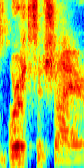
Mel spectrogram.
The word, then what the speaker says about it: Worcestershire: Yeah, but it's Worcestershire. Right? Worcestershire. Worcester. It's fucking ridiculous. Wuster. That's how it's spelled.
